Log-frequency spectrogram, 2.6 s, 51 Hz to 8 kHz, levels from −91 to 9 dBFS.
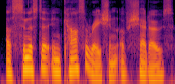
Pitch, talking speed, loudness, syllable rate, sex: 100 Hz, 115 wpm, -18 LUFS, 4.9 syllables/s, male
